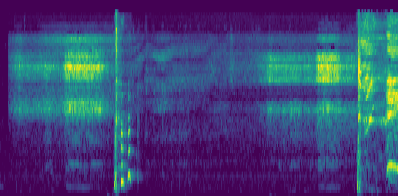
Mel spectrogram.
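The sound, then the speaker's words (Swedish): A person snoring in their sleep, two drawn-out raspy breaths each ending in a loud, abrupt snort, spaced about five seconds apart, with no talking. “För att i många år har du och jag diskuterat om du snarkar eller inte och varje gång så säger nej jag snarkar inte, jag snarkar nej, inte.”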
